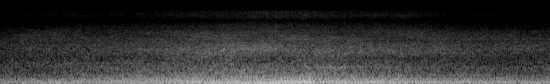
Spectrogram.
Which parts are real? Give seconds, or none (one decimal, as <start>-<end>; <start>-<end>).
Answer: 0.7-1.6; 2.6-3.1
